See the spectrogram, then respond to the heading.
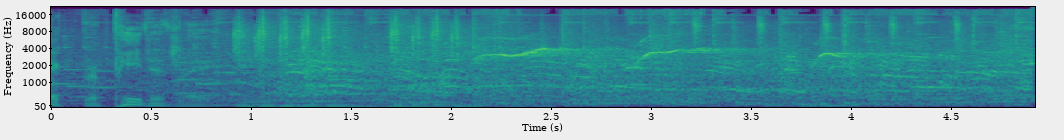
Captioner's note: prisoners shouting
